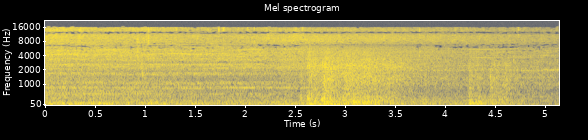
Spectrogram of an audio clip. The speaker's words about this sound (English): A flash of light obscured the area as a bolt of lightning struck down, zigzagging its way towards the docks.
